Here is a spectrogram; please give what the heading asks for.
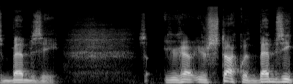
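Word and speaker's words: بيبسي: Now they don't pronounce the P word in Arabic, so it's Bebzi.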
